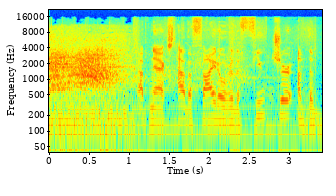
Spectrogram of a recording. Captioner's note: chanting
